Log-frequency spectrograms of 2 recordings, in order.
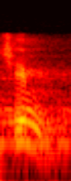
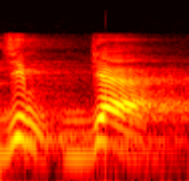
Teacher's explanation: Huruf jim jangan cim, tapi jim. Jangan keluar desisnya cim.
